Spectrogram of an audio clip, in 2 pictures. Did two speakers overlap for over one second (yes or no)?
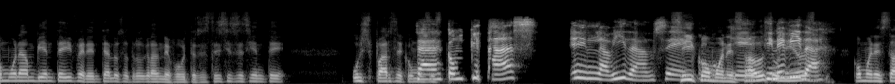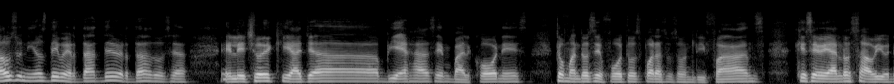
yes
